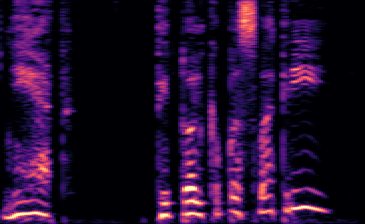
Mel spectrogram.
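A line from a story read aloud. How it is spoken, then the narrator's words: Cheerful whisper. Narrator (Russian): весело зашептала Полумна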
